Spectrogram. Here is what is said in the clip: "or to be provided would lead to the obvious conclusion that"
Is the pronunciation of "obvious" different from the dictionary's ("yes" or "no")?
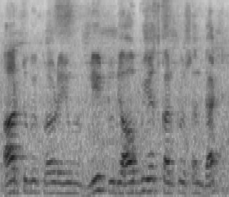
yes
